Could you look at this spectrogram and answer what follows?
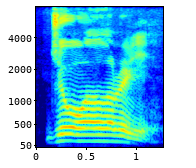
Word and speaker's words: jewelry: You see jewelry, jewelry, Jew and all and re. That's the pronunciation.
